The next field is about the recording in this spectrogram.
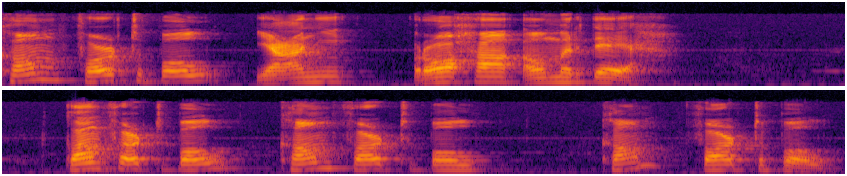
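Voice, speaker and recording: A young man with an Egyptian Arabic accent teaching English pronunciation in a casual lesson, repeating drilled words slowly with many fillers and restarts. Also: fairly high pitch, fairly bright tone, highs cut off.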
